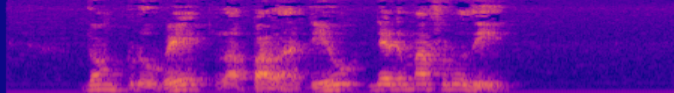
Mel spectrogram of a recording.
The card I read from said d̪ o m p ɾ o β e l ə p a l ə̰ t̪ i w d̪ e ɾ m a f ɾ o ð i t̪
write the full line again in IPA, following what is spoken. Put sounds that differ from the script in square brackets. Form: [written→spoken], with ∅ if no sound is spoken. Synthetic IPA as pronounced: d̪ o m p ɾ [o→u] β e l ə p a l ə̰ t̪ i w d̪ e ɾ m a f ɾ [o→u] ð i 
